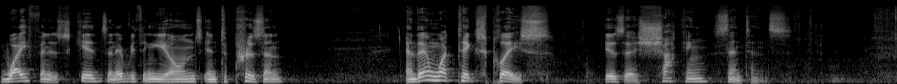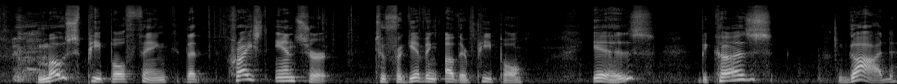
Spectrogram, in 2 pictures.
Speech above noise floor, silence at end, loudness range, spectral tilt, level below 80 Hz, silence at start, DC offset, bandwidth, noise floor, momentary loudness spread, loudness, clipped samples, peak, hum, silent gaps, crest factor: 30 dB; 0 s; 3 LU; -4.5 dB/octave; -64 dBFS; 0 s; under 0.1%; 17 kHz; -55 dBFS; 12 LU; -25 LUFS; under 0.1%; -8 dBFS; none; none; 18 dB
